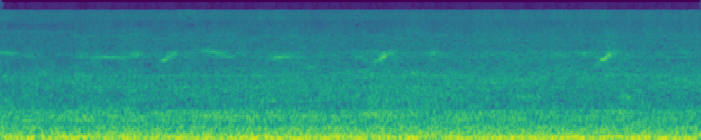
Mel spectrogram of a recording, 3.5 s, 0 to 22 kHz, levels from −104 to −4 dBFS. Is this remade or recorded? remade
